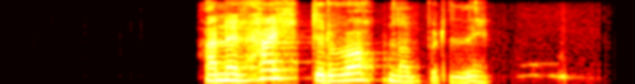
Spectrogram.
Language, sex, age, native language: Icelandic, female, 30-39, Icelandic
